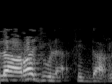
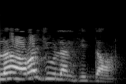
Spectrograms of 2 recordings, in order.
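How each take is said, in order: First: No final n on رجل, just "rajula"; رجل with a bare fatha ending; without tanween. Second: رجلا with nunation, "rajulan"; with tanween. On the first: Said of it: "بدون تنوين". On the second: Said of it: "فلا تقول". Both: Shown as a demonstration.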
